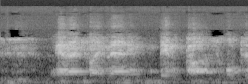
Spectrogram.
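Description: A man's voice, drawn out and sounding thin, with little above the upper midrange.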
